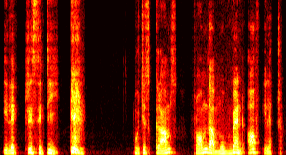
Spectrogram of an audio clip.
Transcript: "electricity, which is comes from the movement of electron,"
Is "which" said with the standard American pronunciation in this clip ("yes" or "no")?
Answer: yes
